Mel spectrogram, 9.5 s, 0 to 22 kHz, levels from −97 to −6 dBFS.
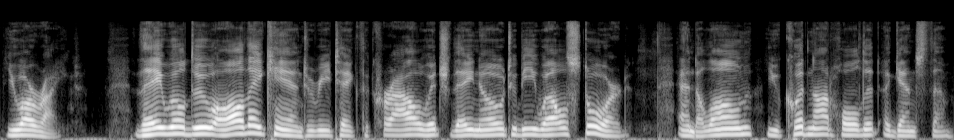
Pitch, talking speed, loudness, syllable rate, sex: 155 Hz, 180 wpm, -16 LUFS, 4.5 syllables/s, male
